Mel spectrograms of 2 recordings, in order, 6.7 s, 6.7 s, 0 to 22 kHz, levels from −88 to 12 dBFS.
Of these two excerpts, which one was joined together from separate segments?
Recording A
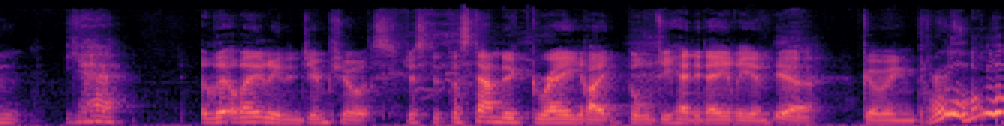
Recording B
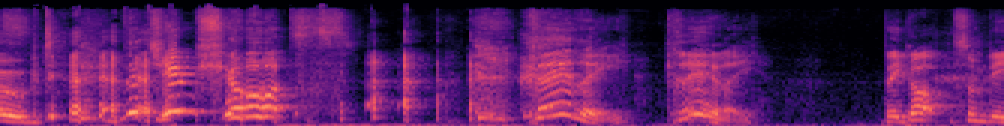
A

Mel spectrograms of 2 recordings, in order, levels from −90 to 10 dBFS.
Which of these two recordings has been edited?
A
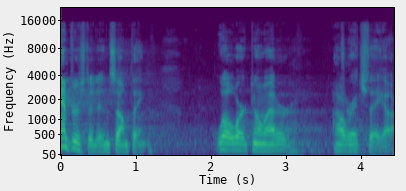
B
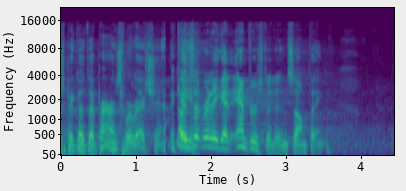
B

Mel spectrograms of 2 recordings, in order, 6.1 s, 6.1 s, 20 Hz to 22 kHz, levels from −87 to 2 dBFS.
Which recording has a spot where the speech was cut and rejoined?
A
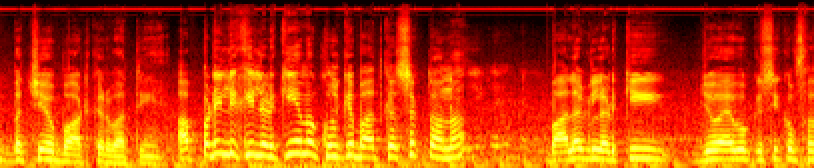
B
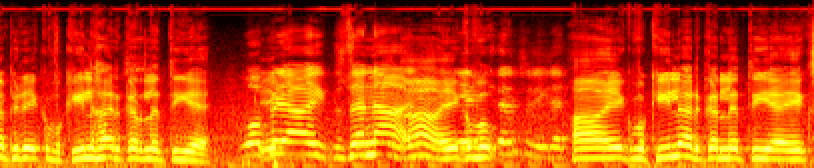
A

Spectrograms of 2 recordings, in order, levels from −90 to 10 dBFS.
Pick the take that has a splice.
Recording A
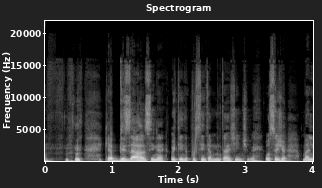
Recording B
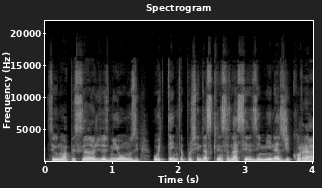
A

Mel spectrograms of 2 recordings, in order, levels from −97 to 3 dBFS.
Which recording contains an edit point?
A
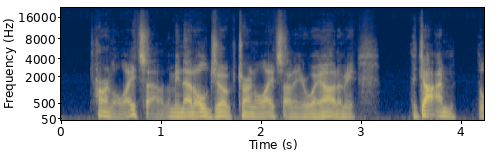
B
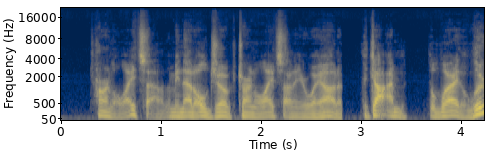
B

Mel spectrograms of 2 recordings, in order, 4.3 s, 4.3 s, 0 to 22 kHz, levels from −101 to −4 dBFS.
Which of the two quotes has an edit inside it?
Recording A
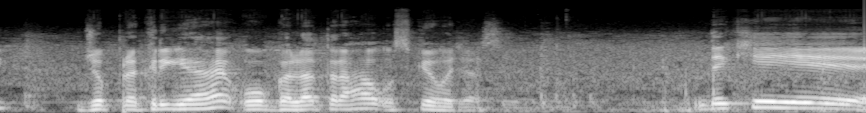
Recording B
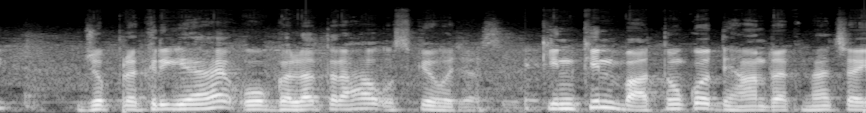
B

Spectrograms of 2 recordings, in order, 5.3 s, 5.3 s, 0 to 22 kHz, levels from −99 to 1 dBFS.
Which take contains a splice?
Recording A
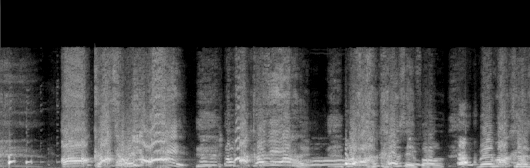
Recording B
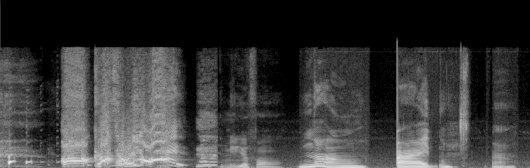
B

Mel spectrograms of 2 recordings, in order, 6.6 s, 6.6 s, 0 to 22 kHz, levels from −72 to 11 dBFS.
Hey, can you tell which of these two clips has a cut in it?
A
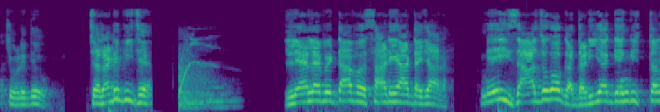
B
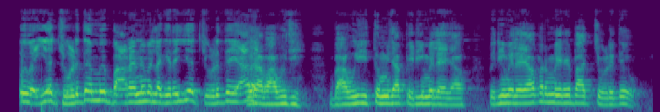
B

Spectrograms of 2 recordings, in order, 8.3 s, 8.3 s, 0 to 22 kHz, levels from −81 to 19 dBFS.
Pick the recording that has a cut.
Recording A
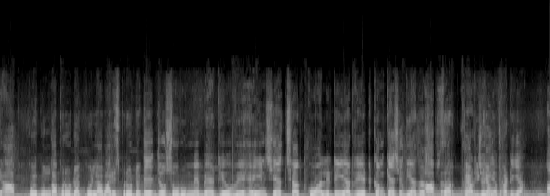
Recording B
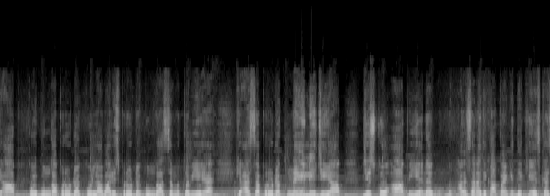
A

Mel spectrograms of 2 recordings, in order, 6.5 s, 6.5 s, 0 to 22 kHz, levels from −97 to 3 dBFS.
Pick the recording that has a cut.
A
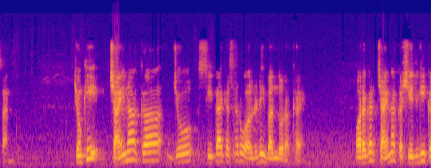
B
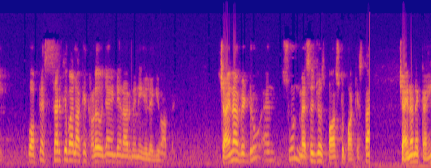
B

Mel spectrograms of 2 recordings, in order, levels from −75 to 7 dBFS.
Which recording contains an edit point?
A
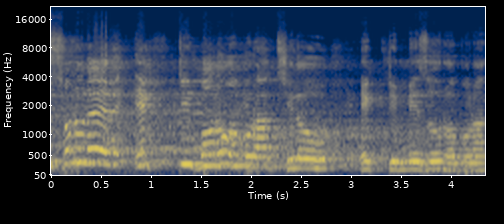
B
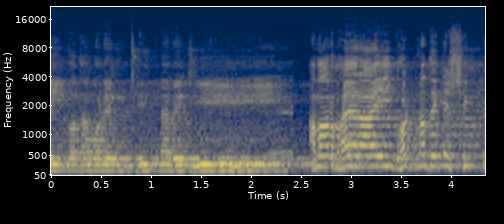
B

